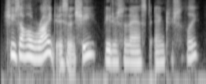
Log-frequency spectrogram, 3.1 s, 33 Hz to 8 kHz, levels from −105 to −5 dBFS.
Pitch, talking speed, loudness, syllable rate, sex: 170 Hz, 155 wpm, -19 LUFS, 4.6 syllables/s, female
